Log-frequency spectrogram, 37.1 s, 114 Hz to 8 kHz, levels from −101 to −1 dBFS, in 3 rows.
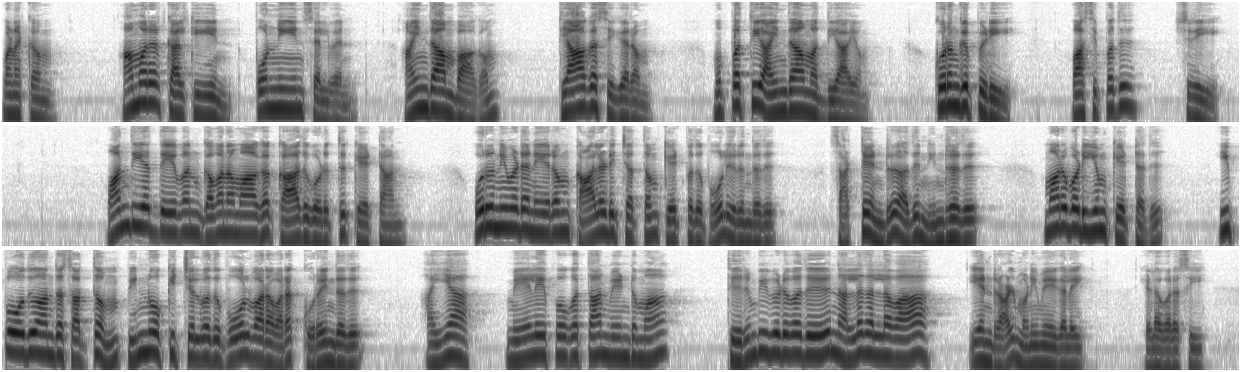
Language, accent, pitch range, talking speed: Tamil, native, 135-195 Hz, 80 wpm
